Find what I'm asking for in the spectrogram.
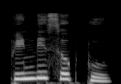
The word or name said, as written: ಪಿಂಡಿಸೊಪ್ಪು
